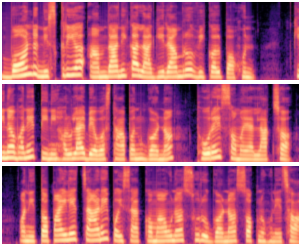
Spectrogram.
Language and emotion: Nepali, neutral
